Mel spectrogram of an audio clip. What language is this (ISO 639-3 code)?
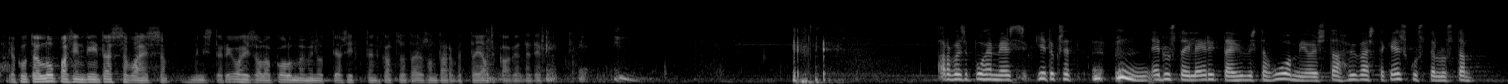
fin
